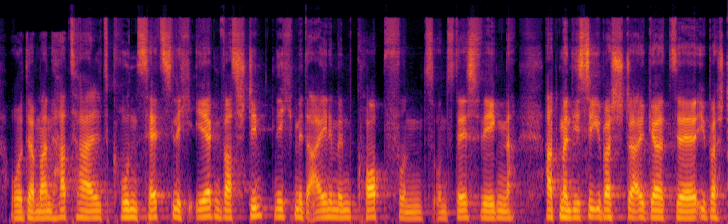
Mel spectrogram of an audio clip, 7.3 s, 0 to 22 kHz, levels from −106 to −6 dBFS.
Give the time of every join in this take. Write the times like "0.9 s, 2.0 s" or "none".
none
